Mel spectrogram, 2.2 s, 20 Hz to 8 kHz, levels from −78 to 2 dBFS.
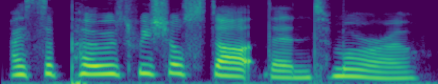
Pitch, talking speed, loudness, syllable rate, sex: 230 Hz, 220 wpm, -16 LUFS, 5.4 syllables/s, female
